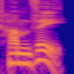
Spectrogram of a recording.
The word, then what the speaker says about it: Humvee: a hmmv that thankfully they simplified to be pronounced as hum V as the name implies it was this massively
